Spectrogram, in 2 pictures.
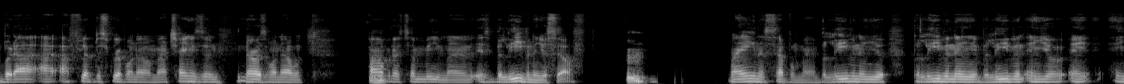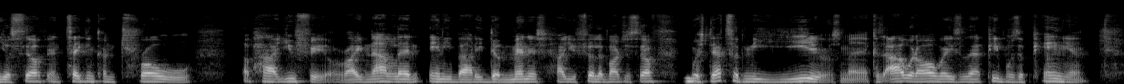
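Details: Adult man who has stuttered since childhood, in a real interview, with repetitions of sounds, words and phrases; stuttering.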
